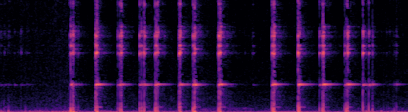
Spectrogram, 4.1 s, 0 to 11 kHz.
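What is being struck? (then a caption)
Glass mason jar. An empty, clear glass mason jar with its mouth open is held in both hands close to the mic and tapped and scratched with fingertips and nails on its embossed side. About thirteen bright, quick clinks ring out at an irregular pace, each with a short ring near 2.7 kHz, over a faint scratchy hiss between taps.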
